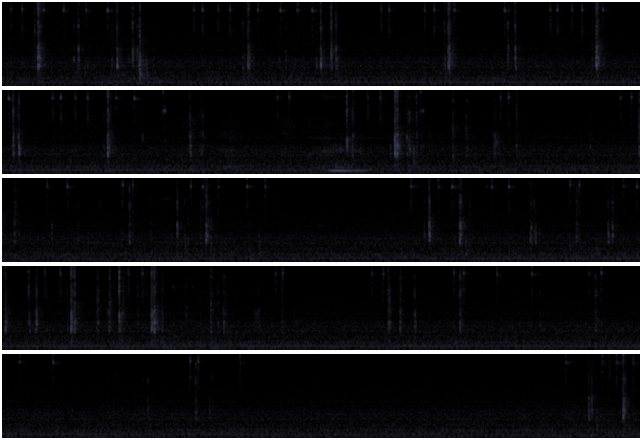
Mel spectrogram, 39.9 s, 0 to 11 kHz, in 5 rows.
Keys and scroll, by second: 13.6 ctrl+e, 26.5 ctrl+e.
